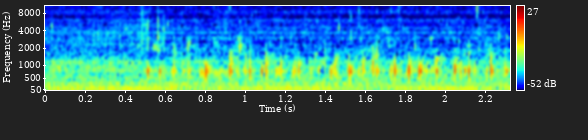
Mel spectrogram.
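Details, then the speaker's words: Invacare Perfecto2 oxygen concentrator with humidifier, nasal cannula placed in water: steady quick bubbling over a low hum, showing oxygen flow and proper setup. "we want to place our new nose piece down into here and make sure that it bubbles if this bubbles like so"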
